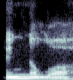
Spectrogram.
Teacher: حمزہ زیر نون ان، نون زبر لا، لفظ اللہ سے پہلے زبر آ جائے تو لفظ اللہ موٹا پڑا جائے گا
